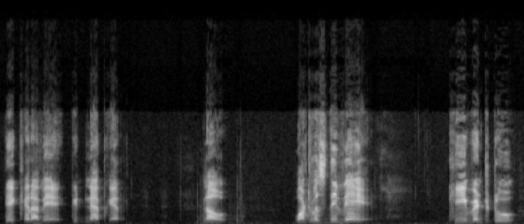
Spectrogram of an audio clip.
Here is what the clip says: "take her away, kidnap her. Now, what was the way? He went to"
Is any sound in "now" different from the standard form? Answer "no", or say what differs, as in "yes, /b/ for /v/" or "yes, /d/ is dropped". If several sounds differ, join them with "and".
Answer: no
